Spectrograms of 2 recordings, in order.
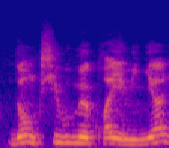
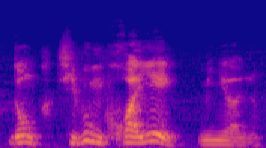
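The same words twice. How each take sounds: First: "me croyez" with a full schwa in me; e of "me" sounded. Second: "vous me croyez" run as voum-croyez; elided e in "me". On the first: Teacher quotes the verse before correcting it, "me croyez" fully sounded. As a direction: keep "me" its own syllable before "croyez". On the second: Teacher gives the corrected verse, "vous me" said as voum. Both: Shown as a demonstration. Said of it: "il faudrait dire".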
